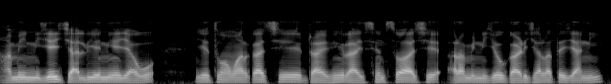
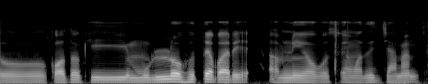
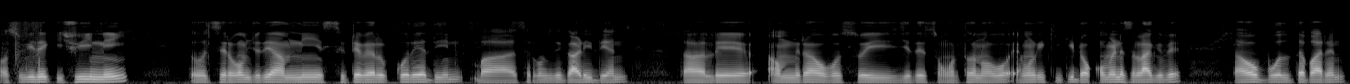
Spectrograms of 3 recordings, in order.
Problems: background sounds at intervals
